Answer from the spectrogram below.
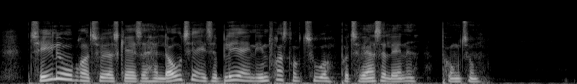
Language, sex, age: Danish, male, 30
